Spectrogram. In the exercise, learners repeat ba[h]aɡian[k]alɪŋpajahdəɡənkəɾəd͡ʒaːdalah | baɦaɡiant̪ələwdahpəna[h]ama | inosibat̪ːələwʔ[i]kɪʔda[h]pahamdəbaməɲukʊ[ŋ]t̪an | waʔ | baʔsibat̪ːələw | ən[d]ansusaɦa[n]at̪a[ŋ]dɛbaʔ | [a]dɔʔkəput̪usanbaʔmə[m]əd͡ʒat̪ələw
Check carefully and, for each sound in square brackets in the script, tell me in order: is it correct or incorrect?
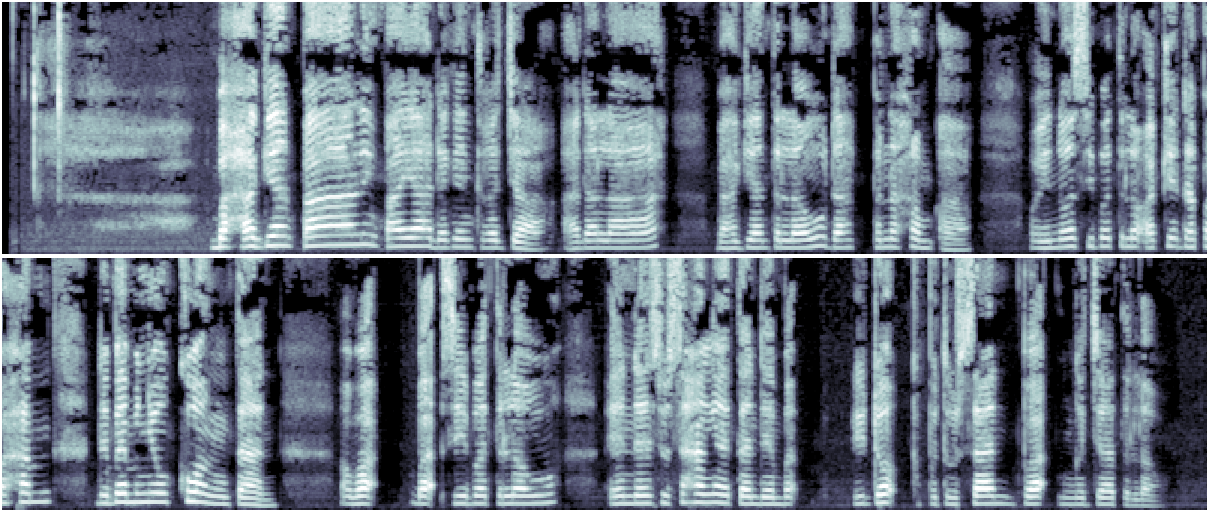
correct, incorrect, correct, incorrect, correct, correct, correct, incorrect, incorrect, incorrect, incorrect

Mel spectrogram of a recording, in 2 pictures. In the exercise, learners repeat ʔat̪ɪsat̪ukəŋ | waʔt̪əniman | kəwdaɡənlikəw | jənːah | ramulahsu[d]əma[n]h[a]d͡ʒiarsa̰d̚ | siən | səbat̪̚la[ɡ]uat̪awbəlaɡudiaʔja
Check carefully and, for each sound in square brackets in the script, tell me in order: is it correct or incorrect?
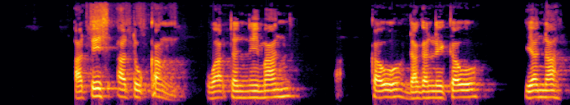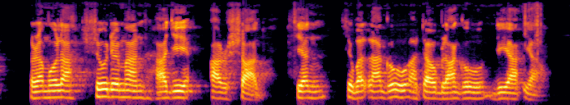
correct, correct, correct, correct

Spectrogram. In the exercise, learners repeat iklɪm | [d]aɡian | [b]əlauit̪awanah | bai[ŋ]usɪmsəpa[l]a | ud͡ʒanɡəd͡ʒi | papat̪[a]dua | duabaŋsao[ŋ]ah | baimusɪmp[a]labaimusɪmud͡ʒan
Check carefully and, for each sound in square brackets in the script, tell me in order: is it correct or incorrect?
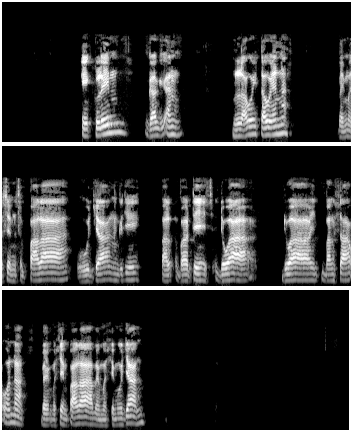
incorrect, incorrect, incorrect, correct, incorrect, incorrect, correct

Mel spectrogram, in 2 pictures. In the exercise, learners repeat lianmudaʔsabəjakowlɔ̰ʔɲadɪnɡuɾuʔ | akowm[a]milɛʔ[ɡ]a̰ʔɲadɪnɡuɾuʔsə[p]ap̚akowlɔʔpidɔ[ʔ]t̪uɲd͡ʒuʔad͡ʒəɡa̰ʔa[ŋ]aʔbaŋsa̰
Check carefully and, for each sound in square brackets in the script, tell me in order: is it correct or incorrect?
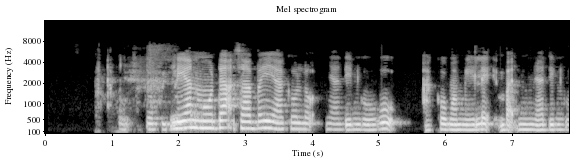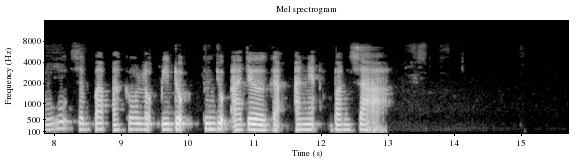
incorrect, incorrect, incorrect, correct, incorrect

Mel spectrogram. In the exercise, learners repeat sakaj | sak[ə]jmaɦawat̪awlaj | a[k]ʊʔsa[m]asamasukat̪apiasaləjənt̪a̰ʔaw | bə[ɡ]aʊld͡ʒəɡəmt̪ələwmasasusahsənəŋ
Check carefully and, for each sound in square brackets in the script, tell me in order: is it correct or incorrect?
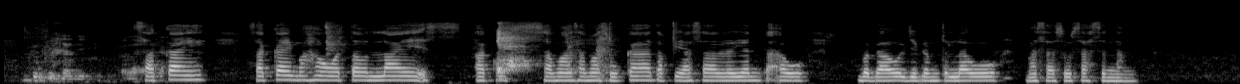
incorrect, correct, correct, correct

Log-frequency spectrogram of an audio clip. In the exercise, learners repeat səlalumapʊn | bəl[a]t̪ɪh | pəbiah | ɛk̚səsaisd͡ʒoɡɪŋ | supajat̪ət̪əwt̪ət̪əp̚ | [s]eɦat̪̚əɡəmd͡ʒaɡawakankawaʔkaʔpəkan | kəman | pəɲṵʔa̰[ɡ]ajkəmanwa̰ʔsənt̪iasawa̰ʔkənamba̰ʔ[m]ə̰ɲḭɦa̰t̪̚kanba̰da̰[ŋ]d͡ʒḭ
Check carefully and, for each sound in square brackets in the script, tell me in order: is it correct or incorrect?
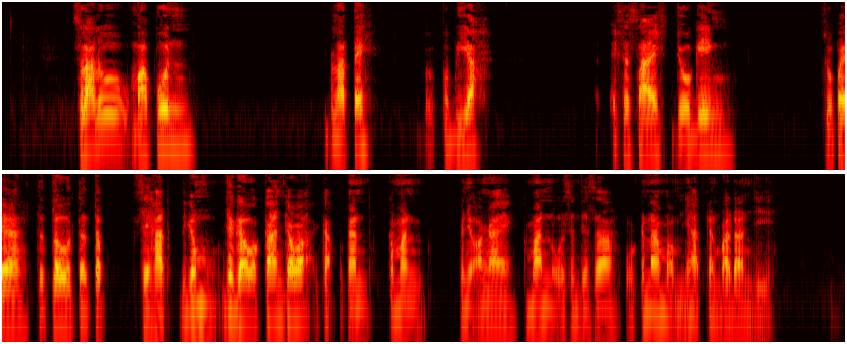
correct, correct, incorrect, correct, incorrect

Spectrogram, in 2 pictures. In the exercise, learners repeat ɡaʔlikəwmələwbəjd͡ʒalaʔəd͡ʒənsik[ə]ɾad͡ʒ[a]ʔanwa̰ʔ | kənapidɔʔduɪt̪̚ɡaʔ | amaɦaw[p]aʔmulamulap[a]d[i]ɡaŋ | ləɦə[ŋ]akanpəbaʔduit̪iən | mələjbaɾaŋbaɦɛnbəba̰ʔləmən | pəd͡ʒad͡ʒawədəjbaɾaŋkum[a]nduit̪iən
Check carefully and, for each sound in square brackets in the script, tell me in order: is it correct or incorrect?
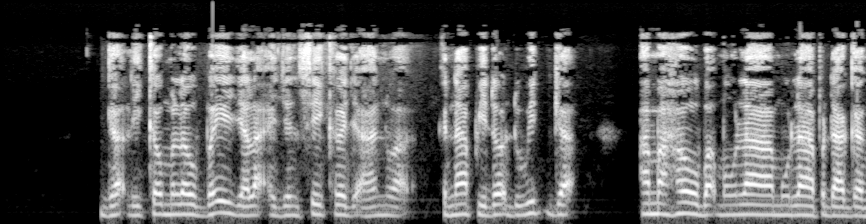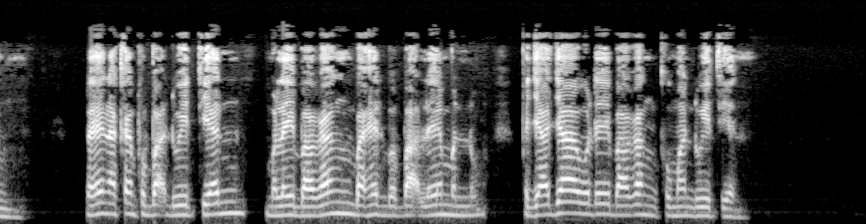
correct, correct, incorrect, incorrect, incorrect, incorrect, correct

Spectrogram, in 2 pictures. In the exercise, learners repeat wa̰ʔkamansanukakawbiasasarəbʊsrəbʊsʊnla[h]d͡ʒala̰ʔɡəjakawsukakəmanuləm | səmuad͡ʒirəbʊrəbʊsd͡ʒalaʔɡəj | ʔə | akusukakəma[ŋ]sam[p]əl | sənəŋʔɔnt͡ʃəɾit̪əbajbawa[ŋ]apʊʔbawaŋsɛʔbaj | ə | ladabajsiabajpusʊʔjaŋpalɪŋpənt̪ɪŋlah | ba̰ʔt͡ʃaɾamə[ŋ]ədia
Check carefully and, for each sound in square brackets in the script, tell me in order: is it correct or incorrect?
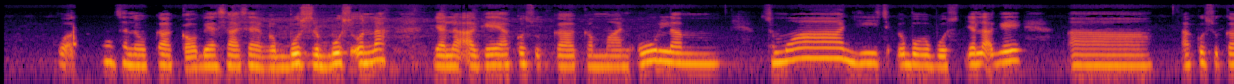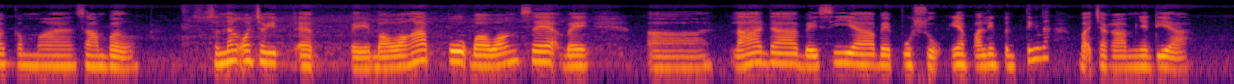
correct, incorrect, incorrect, correct, incorrect

